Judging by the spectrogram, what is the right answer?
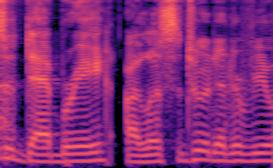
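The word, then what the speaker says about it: Ayo Edebiri: and IO debris also I've been saying IO Deb's name wrong for so long we talked about her so much in the bear and I kept saying and lots of people say edir yeah it's a debris I listened to an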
